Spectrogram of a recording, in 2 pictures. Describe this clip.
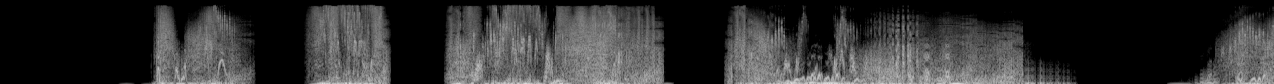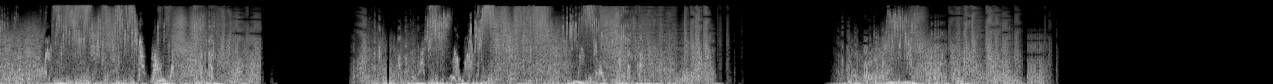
Custom programmed granular synthesis sampling instrument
